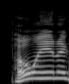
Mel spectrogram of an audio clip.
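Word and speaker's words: Poa annua: poa po anna greens two for two in pronouncing it properly it just looks so weird when you look at it look at it spelled out that there's no way that it could be pronounced like that when you merge the words together but hey here we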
